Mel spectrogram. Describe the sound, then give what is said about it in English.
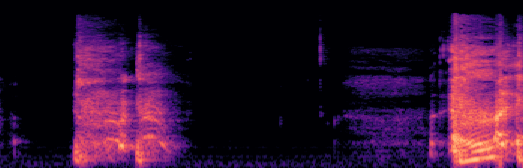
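A loud bout of coughing and harsh throat clearing: one rough burst, a quiet pause with a faint breath, then another heavier hacking cough at the end. No speech. “Why am I coughing so much?”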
